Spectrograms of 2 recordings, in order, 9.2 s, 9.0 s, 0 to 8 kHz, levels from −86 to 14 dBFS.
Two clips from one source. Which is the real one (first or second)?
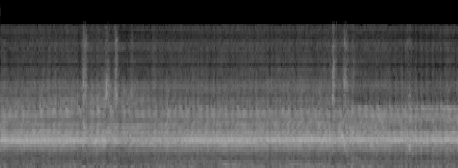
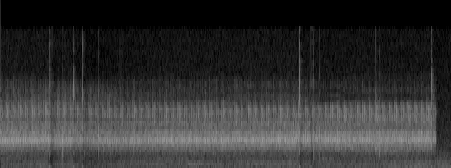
second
